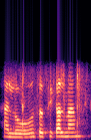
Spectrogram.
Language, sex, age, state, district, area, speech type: Punjabi, female, 30-45, Punjab, Rupnagar, urban, conversation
